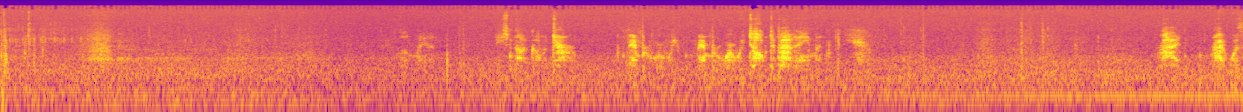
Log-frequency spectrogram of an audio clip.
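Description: A deer's hooves rustle dry leaves as it steps slowly across the ground.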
